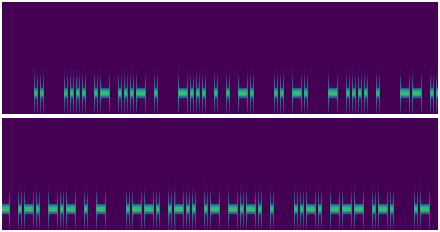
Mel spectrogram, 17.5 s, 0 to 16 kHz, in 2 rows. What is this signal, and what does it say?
Morse code, heard as a keyed tone, about 20 wpm, 700 Hz. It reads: I HAVE BEEN IN THE MARKET PLACE FOR A
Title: Sentences from Top 1000 Words - Review Part 3 - 20wpm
